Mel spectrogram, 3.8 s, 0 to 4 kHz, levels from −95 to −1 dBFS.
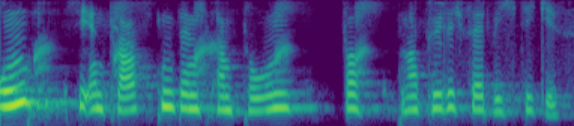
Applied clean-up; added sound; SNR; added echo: neural mask model Resemble Enhance denoiser.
